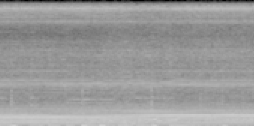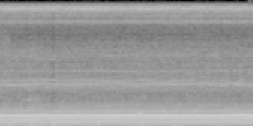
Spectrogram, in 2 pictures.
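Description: Small airbrush compressor motor running with a steady, even buzz.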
